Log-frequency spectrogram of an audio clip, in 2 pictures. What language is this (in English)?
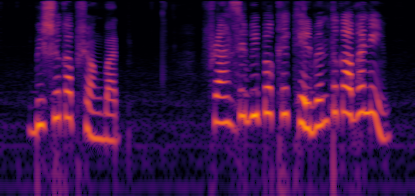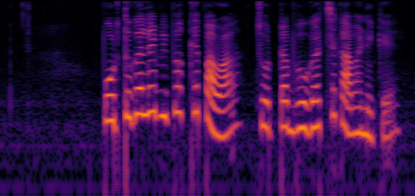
Bangla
